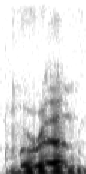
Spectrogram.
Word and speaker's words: Moeran: Moran, born in 1895, died in 1950. Sorry, 1894, died in 1950. His last name is spelled Moeran.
